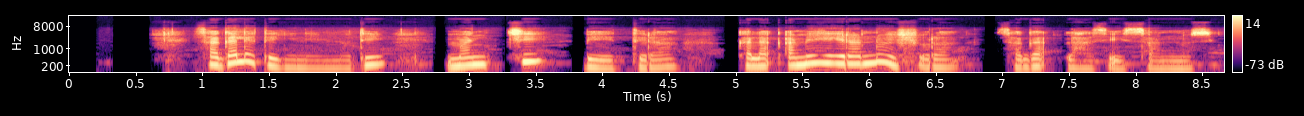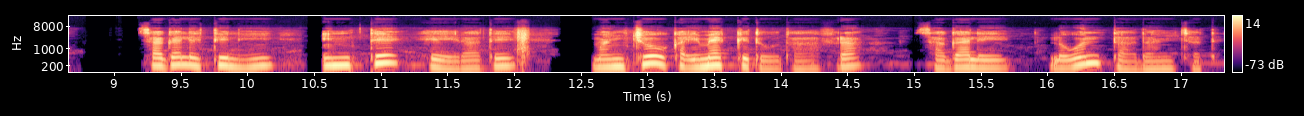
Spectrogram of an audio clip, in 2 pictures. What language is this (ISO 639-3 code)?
sid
